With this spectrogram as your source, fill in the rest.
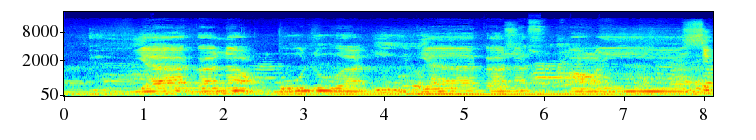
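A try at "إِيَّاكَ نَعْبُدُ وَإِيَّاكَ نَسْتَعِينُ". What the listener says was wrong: Sinnya terlalu tebal. Sinnya terlalu tebal, itu tengah lidahnya kena. Karena di ujung lidah.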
